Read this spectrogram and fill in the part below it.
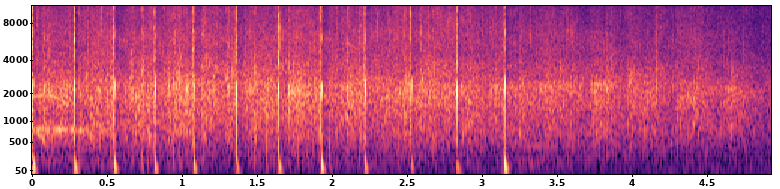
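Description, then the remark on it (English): A church audience claps in a steady rhythm as a way of saying amen to the preacher, about a dozen sharp claps standing out over a softer wash of applause that dies away after roughly three seconds. Nobody speaks. “Clapping is the church's way of saying amen when the preacher's talking.”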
